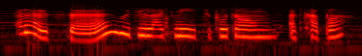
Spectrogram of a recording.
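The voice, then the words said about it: Put-on sultry British maid accent. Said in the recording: “sultry maid in Angel Street, only because I could already do a British accent ... could you deliver us some of the sultry maid with the British accent”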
